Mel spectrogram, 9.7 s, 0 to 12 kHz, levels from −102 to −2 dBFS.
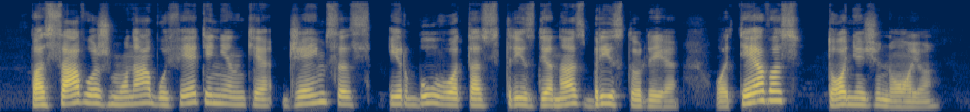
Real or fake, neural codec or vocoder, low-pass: fake; vocoder, 24 kHz, 100 mel bands, Vocos; 10.8 kHz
